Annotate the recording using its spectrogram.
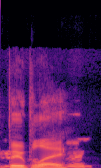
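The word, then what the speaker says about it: bubly: It's pronounced buble.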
